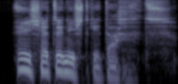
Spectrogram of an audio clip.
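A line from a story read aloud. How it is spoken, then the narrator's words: Murmured. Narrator (German): murmelte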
